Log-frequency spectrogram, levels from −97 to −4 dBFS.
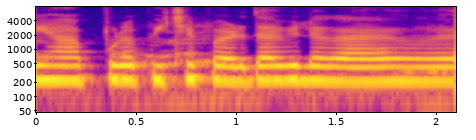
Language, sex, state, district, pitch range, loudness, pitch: Hindi, female, Jharkhand, Deoghar, 215-225 Hz, -12 LUFS, 220 Hz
